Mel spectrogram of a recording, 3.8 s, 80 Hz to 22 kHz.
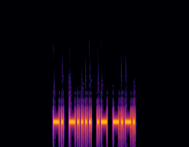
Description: Morse code, heard as a keyed tone, about 30 wpm, 700 Hz. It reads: N6AC
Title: USA Call Signs - 4 Characters - 30wpm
